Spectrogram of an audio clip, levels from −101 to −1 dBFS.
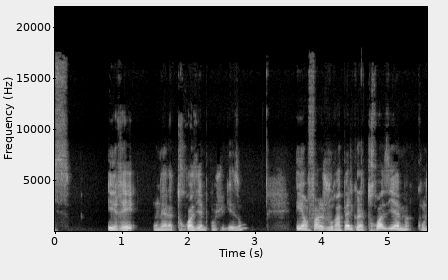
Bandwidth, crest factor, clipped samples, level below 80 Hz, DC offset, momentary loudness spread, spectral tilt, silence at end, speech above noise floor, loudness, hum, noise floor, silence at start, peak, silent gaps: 17.5 kHz; 22 dB; under 0.1%; -70 dBFS; under 0.1%; 12 LU; -6 dB/octave; 0 s; 47 dB; -26 LUFS; none; -72 dBFS; 0 s; -6 dBFS; none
